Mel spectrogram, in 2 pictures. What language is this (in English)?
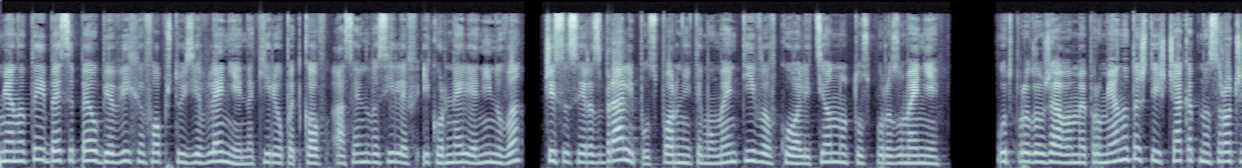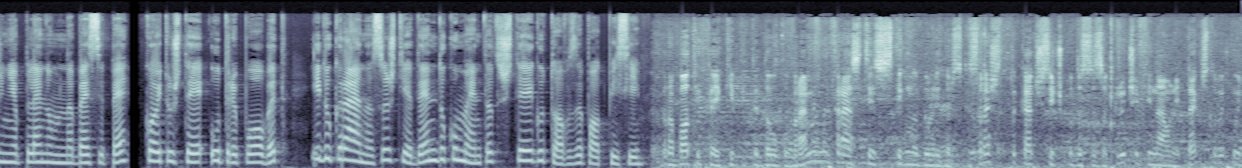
Bulgarian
